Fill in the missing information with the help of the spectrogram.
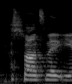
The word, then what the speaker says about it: spontaneity: Am I saying that right? – Spontaneity, yeah. You're saying spontaneity.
